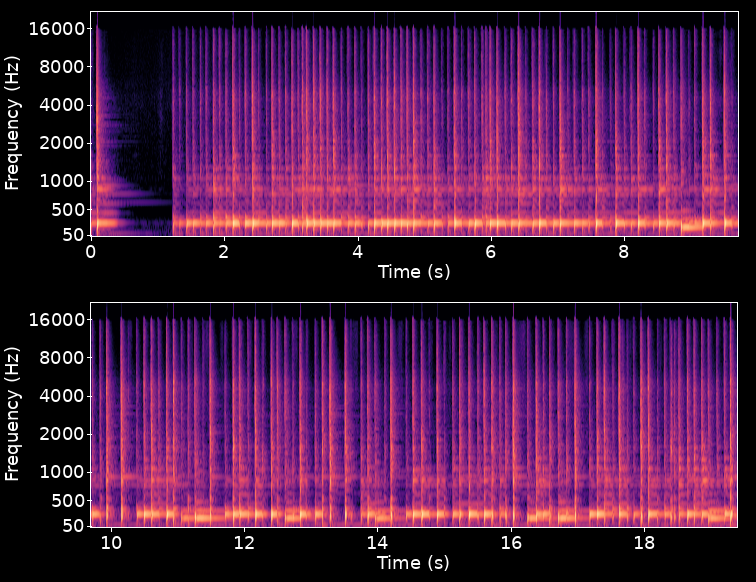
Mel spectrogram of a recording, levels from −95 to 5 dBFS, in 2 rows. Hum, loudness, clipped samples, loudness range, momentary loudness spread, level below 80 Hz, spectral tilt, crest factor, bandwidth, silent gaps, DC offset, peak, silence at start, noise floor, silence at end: none; -16 LUFS; 0.2%; 2 LU; 6 LU; -48 dBFS; -5 dB/octave; 16 dB; 16.5 kHz; none; under 0.1%; 0 dBFS; 0 s; -67 dBFS; 0 s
